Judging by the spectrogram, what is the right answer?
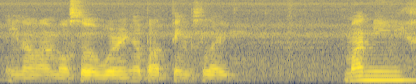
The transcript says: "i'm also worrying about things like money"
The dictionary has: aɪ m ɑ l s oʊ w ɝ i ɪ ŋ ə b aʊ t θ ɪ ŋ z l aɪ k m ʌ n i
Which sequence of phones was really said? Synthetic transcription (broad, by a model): aɪ m ɑ l s oʊ w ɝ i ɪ ŋ ə b aʊ t t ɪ ŋ s l aɪ k m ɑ n i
